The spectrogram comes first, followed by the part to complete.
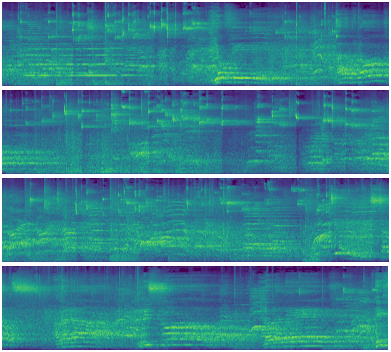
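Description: Basketball game sounds in a large gym: the ball bouncing on the hardwood court, with players and coaches calling and shouting throughout, echoing in the hall.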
